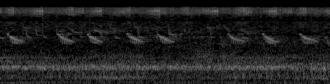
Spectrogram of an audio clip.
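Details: Melodious warbler song: a series of bright, down-slurred whistled notes repeated at a quick, fairly even pace, with a continuous high insect buzz and a steady hum behind it.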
